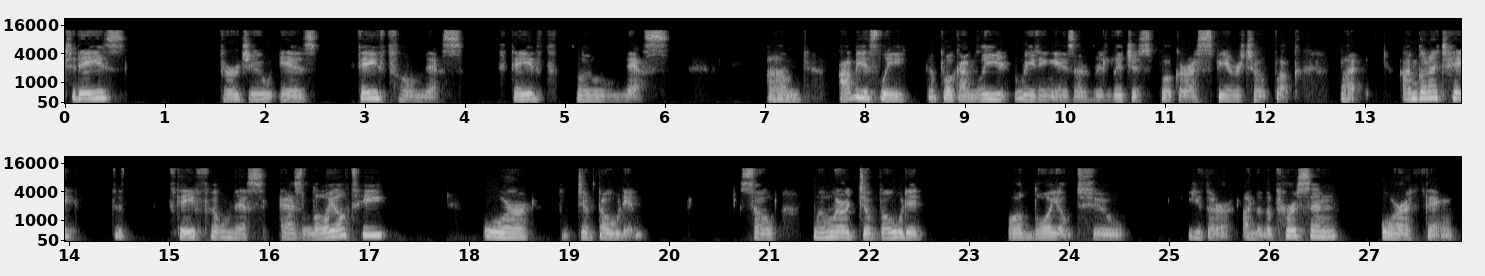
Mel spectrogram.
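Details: Woman with aphasia, apraxia of speech and dysarthria after a stroke, whose communication she says can sometimes be hard to understand; aphasia with apraxia of speech and dysarthria.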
